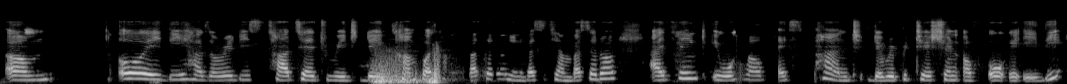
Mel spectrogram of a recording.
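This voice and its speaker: Young woman candidate on a call, lots of ums, pitching herself. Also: no room sound, low-quality recording. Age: young adult. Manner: hesitant, many fillers. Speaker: election candidate. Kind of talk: campaign self-introduction. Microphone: video call.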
